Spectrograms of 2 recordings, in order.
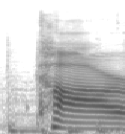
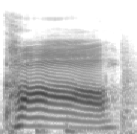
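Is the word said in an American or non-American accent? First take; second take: American; non-American. First: The word is said in an American accent. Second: The word is said in a non-American accent. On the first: "when you try to say it in an American accent" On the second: "I don't say car like that"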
